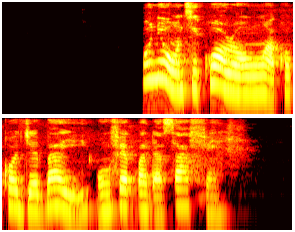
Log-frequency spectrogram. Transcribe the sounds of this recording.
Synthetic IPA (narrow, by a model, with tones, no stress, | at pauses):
o˦nĩ˦o˦˨ũ˨˧˦ti˧ku˦ɔ˦˨ɾɔ̃˨õ˨ũ˧a˨kɔ˧˦kɔ˦d͡ʒɛ˧ba˦ji˨˦õ˨˦fɛ˦k͡pa˧da˨sa˦˨fɛ̃˨˧˨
